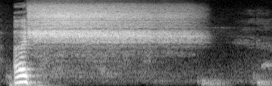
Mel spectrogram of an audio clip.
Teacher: شین کی کیریکٹرسٹک یہ ہے کہ اس کے پڑھتے وقت آواز منہ میں پھیل جائے، یعنی شور سا سنائی دے · اس کی آواز بلند ہوتی ہے اور منہ کے اندر پھیل جاتی ہے. اسی کو تفشی کہتے ہیں، صفت تفشی، جو صرف لیٹر شین کی خاصیت ہے.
